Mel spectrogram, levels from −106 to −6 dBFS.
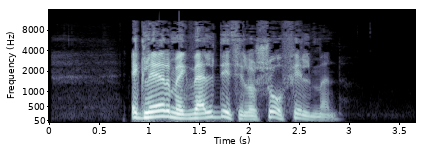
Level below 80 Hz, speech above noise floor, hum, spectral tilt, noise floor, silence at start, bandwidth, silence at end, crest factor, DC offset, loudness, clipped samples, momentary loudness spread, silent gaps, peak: -54 dBFS; 70 dB; none; -6 dB/octave; -85 dBFS; 0.85 s; 11.5 kHz; 0.8 s; 16 dB; under 0.1%; -15 LUFS; under 0.1%; 16 LU; none; 0 dBFS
